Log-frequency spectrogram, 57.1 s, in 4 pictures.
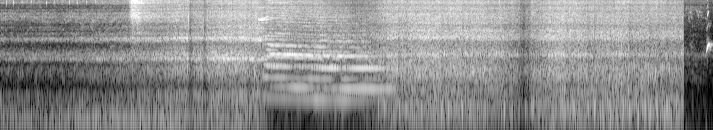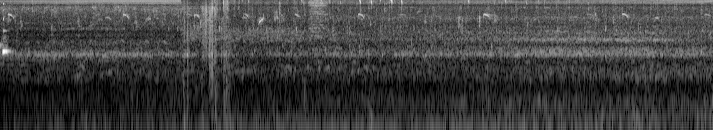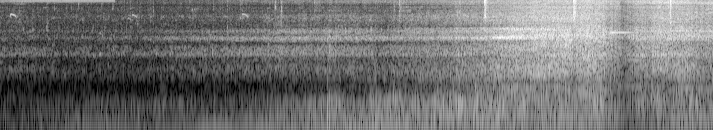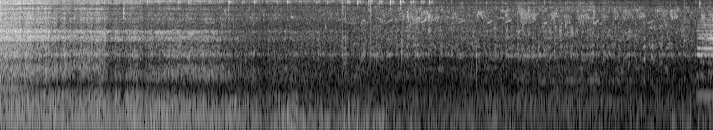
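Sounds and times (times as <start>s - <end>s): diesel train approaching: 0.0s - 57.0s
bird chirps: 13.7s - 27.6s.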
